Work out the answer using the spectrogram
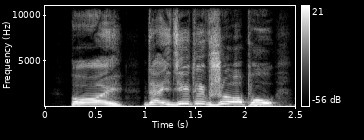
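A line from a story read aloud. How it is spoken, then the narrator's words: Roaring. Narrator (Russian): Натурально взревел он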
